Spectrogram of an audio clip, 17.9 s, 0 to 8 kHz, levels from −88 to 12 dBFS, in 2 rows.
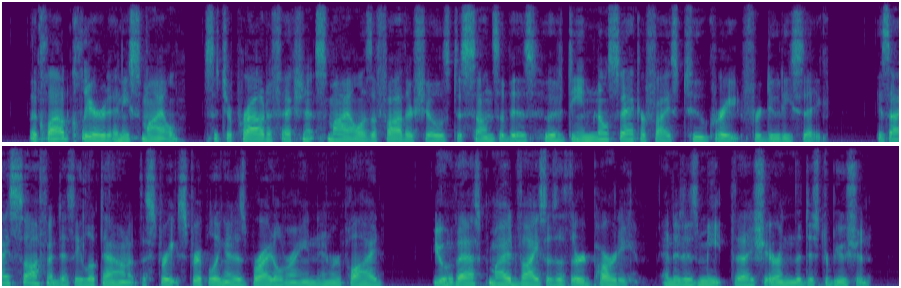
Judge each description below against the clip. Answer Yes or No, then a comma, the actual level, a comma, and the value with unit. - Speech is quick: Yes, fast, 215 wpm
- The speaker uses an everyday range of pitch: No, narrow, 2.3 semitones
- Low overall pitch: No, medium, 150 Hz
